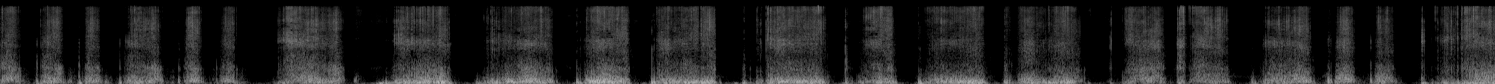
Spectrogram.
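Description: Long nails scratch along the surface of a long, thin, solid pink glitter-coated wooden pencil. Quick, uneven bursts of gritty scraping come one after another with short silent gaps between them. The scratches sound rough and full, with a strong low rumble under a hissy top.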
